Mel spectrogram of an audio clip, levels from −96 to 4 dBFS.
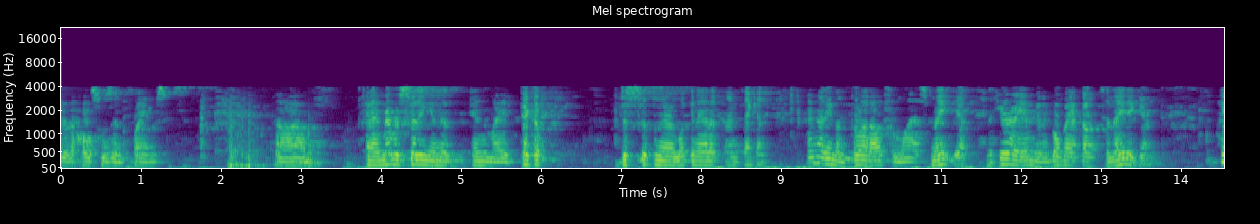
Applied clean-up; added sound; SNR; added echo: classical method WPE with log-MMSE.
